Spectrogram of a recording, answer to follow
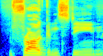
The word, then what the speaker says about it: Frankenstein: So, the main plot is it's about Frankenstein's grandson and he is a scientist, uh, Frederick Frogenstein, as he pronounces it.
